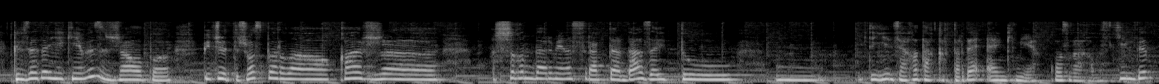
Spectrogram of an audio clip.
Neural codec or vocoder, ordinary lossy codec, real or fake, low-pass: codec, 16 kHz, 16 kbps, FreqCodec, smaller model; none; fake; none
